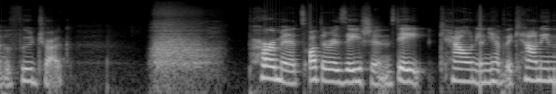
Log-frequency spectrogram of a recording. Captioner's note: exhales deeply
